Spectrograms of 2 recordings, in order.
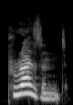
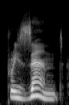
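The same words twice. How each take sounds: First: The stress is on the first syllable. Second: The stress is on the second syllable. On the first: It is a noun. "when it is a noun... it is on the first syllable" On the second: It is a verb meaning to introduce something. "when it is a verb, it is pronounced to present... the stress is on the second syllable"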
